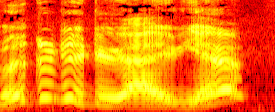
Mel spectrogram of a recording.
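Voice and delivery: dopey cartoon voice, very high pitch, very slow, drawn-out. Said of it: "I'm not very good with impersonations".

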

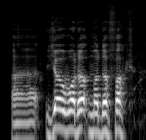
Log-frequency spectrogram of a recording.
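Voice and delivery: very loud put-on Japanese accent in English. Retelling a story, the speaker voices a Japanese man: Japanese man's best English voice. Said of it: "in the Japanese man's best English voice".

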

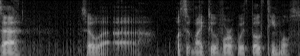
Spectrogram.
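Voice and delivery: hushed whispering voice. Telling how one man pulls another aside at a first meeting, retelling a whisper. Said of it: "he whispers into his ear".

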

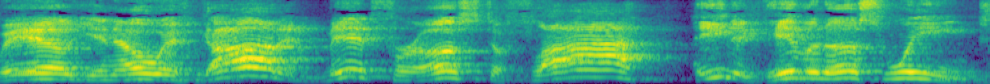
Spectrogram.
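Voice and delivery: put-on North Carolina accent. Retelling what a bishop once said, in a nice North Carolina accent. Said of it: "we have to say this in a nice North Carolina accent".

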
